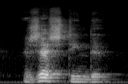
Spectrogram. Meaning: sixteenth
- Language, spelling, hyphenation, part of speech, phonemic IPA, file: Dutch, zestiende, zes‧tien‧de, adjective, /ˈzɛsˌtin.də/, Nl-zestiende.ogg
